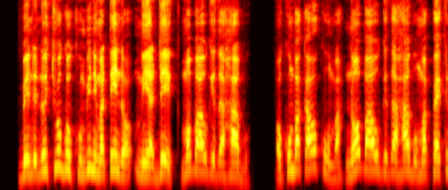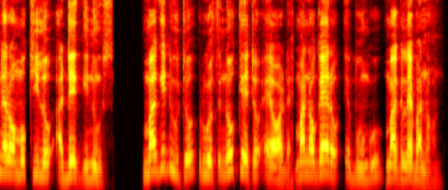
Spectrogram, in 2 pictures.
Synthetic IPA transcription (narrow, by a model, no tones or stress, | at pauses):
bendenot͡ʃwoɡokumbinɪmatɪndɔmɪadekmɔbawɡɪðaɦabṵ | ɔkʊmbakaɔkʊmbanɔbawɡɪd̪aɦabumapɛknɛɾɔmɔkiloʔadek̚ɡɪnus | maɡɪdutoɾwot̪noketoʔɛɔdɛ̰manɔɡɛɾɔebuŋɡumaɡlɛbanɔ̰n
